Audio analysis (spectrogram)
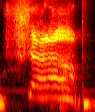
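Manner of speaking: high-pitched yell. Acted. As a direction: yell it mid-attack. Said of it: "at the same time as yelling".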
